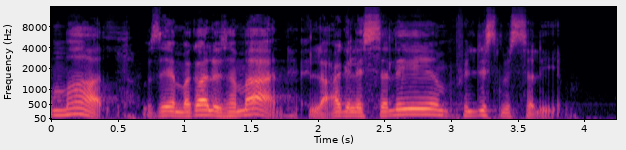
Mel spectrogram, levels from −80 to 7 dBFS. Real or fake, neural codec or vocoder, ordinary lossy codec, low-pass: real; none; Opus, 24 kbps; 14.4 kHz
